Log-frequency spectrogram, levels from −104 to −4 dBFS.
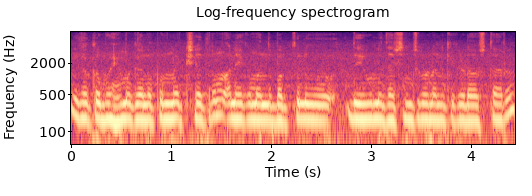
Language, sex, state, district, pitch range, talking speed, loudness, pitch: Telugu, male, Andhra Pradesh, Chittoor, 165-175 Hz, 160 wpm, -12 LUFS, 170 Hz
